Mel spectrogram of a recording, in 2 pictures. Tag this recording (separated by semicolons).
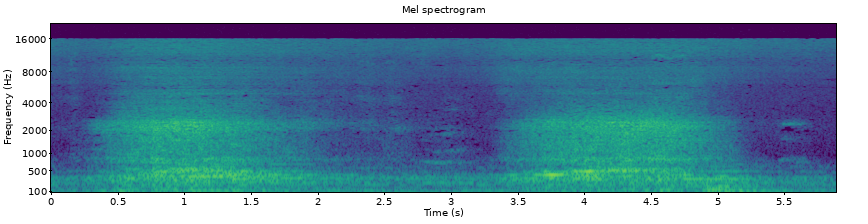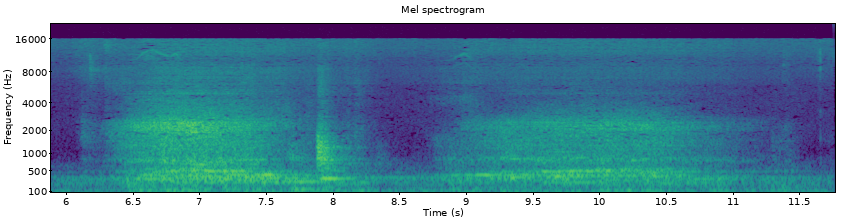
Close; Closing; Creak; Creaking; Creepy; Door; Dr; Gate; Horror; Household; Old; Open; Opening; Sci-fy; Squeak; Squeaking; Tardis; Who; Wood; Wooden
